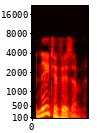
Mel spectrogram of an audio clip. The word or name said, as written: nativism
